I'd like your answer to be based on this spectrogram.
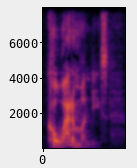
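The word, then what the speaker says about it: coatimundis: which I called Cotamundis. But I was not pronouncing them correctly. They don't sound like something you wear in the winter, like a Cotamundi, but instead like Croatia. They are Coatamundis.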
